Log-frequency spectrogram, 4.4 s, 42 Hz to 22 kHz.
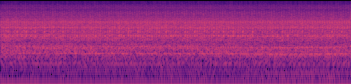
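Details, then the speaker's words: Hyundai Avante AD with GDI direct-injection engine at about 123,000 km, just started: even, constant, quiet idle with a fine steady injector tick and no irregular tapping; normal healthy engine. "이 차는 키로수가 12만 3천 정도를 탔음에도 불구하고 엔진의 소리가 일정하고 조용하거든요."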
